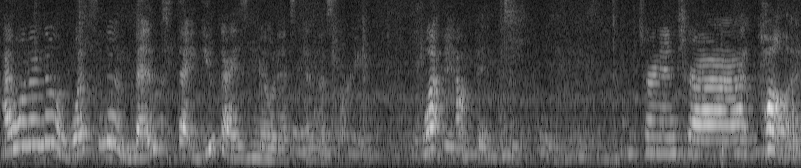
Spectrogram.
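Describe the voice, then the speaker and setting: Reading aloud to young children in her classroom, a woman teacher gives brief directions and praise at a measured pace. Her voice sits high with lively intonation, and the recording is distant and roomy, with clearly audible background noise.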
